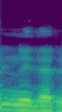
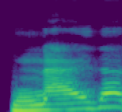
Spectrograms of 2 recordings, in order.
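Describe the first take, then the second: First: The first vowel sounds like 'ee'. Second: The first vowel sounds like 'eye'.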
